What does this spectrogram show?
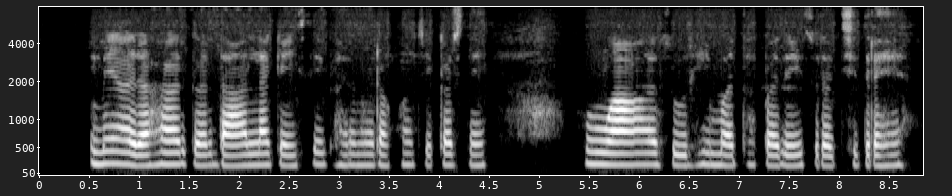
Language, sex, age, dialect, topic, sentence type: Chhattisgarhi, female, 56-60, Northern/Bhandar, agriculture, question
